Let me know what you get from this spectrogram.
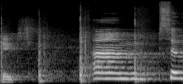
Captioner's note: stomps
